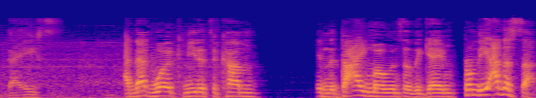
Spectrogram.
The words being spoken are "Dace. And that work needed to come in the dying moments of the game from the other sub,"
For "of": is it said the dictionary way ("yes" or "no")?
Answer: yes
